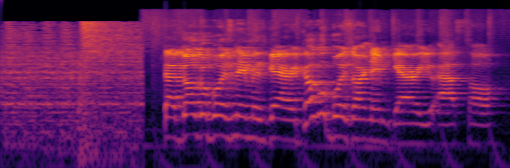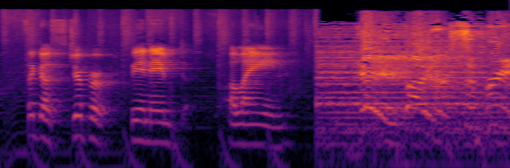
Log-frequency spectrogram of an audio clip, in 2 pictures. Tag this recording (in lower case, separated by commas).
music, speech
